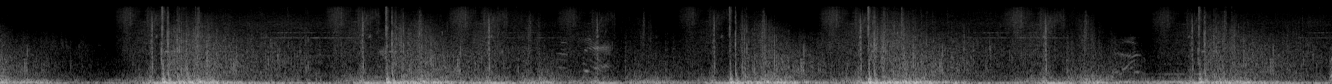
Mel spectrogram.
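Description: Confringo spell blasts in Hogwarts Legacy on PS5, several heavy booming explosions rolling one after another amid ongoing battle noise, with people talking in between.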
